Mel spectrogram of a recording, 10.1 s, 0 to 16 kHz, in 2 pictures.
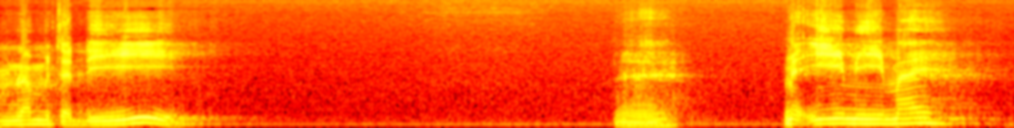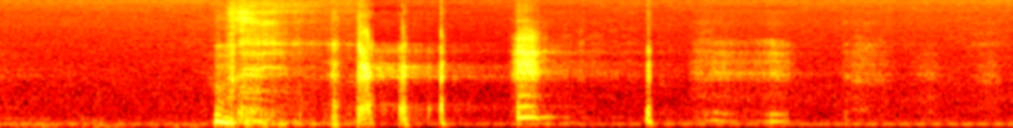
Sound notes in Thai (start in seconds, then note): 6.1 เสียงหัวเราะ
